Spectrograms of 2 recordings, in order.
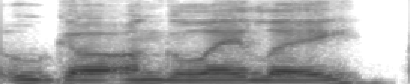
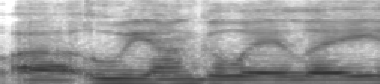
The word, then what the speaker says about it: Uiagalelei: Obviously DJ Uiagalelei, I got to throw the extra Lele in there. I had to listen to pronounce it myself. He'd been DJU to me this entire offseason. But, you know, Uiagalelei is a guy that, you know, he's large, statuesque, certainly looks like an NFL prototype, athletic.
